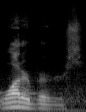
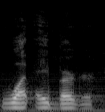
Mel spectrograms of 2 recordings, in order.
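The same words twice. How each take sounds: First: "water burgers" run together like the drink water; local slang pronunciation. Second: "What a Burger" as three clear words, "What" stressed; proper pronunciation. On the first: Texans' casual name for the burger chain. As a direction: slur "water burgers" into one casual word. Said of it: "but it's What a Burger". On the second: Preacher correcting the name for the congregation. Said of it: "We call 'em water burgers". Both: Shown as a demonstration.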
